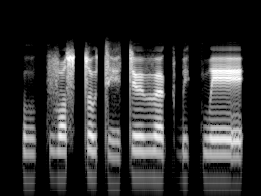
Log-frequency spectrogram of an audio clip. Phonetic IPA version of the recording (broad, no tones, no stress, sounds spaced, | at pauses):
o̤ k v o sˤ t u t e̤ t ø β œ k ɓ e̤ k w e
